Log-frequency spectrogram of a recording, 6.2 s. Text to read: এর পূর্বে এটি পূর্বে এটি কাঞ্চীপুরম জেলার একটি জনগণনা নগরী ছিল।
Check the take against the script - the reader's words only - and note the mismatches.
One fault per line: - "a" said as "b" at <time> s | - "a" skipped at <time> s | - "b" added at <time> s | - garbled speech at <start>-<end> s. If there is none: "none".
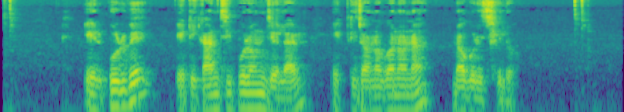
- "পূর্বে এটি" skipped at 2.0 s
